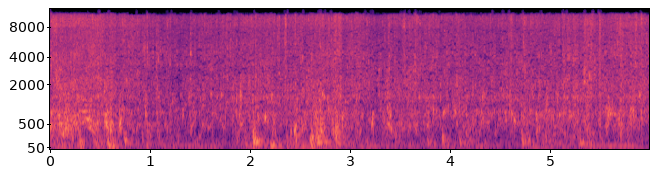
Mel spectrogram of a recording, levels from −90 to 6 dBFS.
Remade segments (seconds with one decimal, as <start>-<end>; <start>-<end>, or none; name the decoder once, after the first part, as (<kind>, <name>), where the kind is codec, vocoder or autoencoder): none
